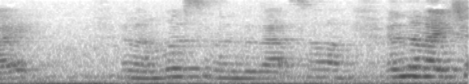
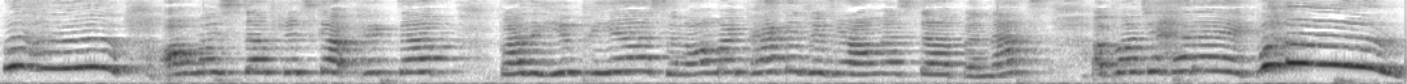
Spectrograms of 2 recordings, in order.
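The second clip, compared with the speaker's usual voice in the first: high shrieking cheers, laughing; giddy cheerleader; 10 semitones higher, 7 dB louder than usual. Pretend. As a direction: celebrate the disaster like a cheer squad.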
